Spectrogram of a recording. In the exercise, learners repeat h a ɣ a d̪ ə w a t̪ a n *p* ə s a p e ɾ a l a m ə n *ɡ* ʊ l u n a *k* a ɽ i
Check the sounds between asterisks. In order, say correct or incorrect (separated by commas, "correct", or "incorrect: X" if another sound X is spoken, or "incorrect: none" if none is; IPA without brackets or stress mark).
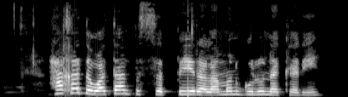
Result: correct, correct, correct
